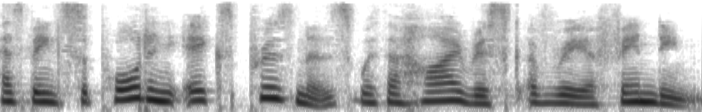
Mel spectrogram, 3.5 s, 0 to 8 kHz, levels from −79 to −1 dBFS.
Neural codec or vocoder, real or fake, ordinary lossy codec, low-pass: codec, 16 kHz, 0.5 kbps, X-Codec, WavLM features, trained on Multilingual LibriSpeech; fake; MP3, 32 kbps; 7.2 kHz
